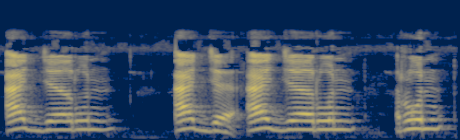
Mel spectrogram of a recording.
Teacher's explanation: ketika dia bertemu dengan huruf izhar halki, maka cara membaca N-nya tidak ada perubahan. Tetap dibaca jelas.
